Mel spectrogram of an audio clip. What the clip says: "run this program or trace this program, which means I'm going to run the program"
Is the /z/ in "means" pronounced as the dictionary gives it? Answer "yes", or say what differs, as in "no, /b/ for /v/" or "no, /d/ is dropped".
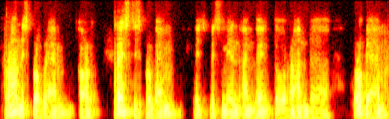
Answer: no, /z/ is dropped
